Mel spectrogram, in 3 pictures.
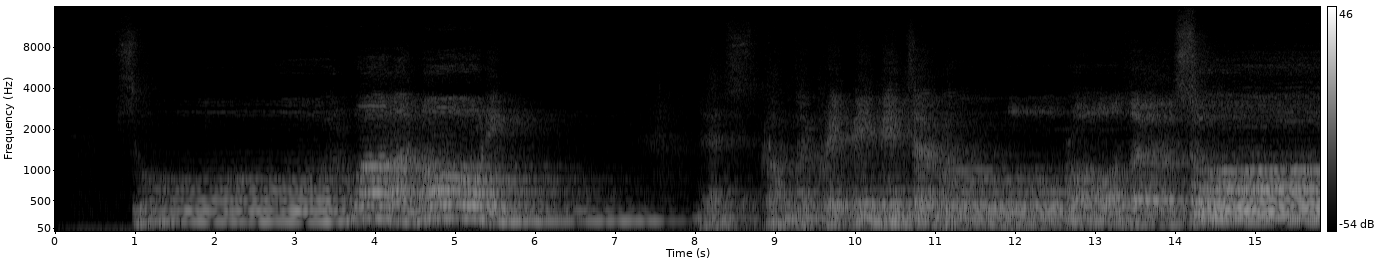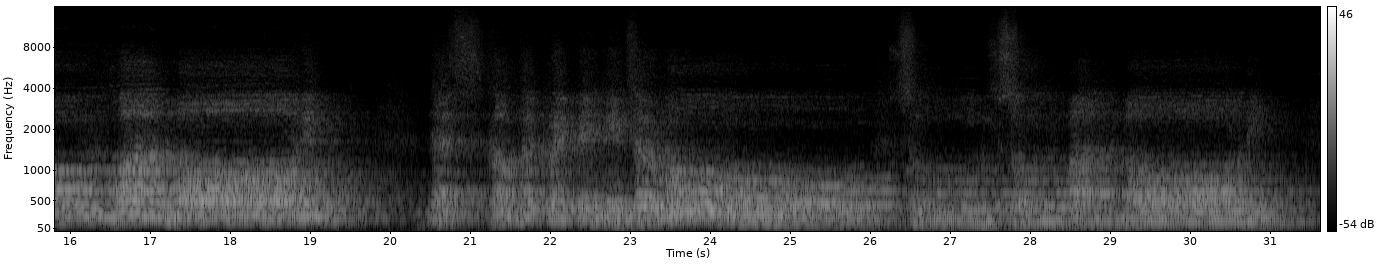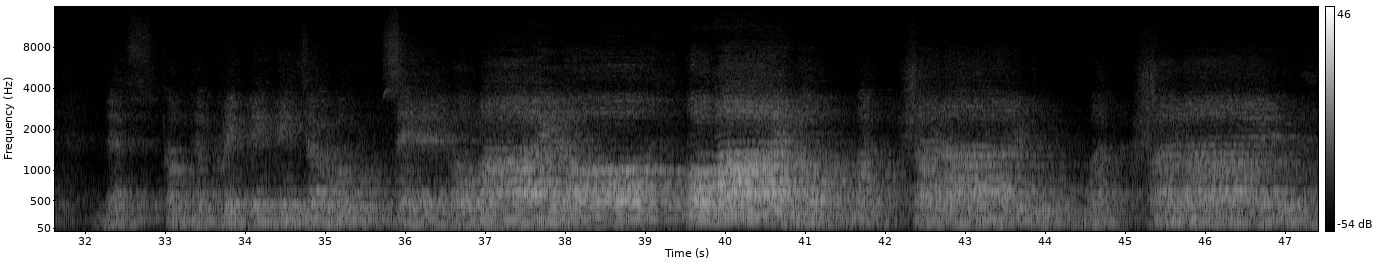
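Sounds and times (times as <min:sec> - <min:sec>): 
music: 0:00.0 - 0:47.4.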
